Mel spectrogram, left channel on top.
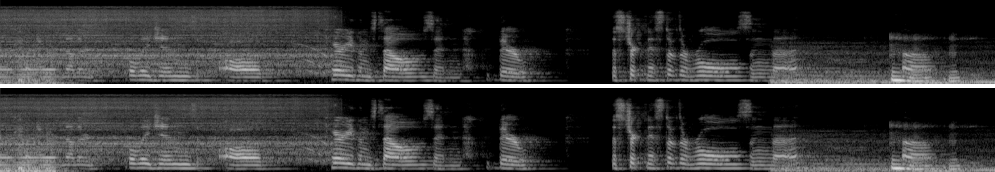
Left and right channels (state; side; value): normal; both; correlation 0.93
